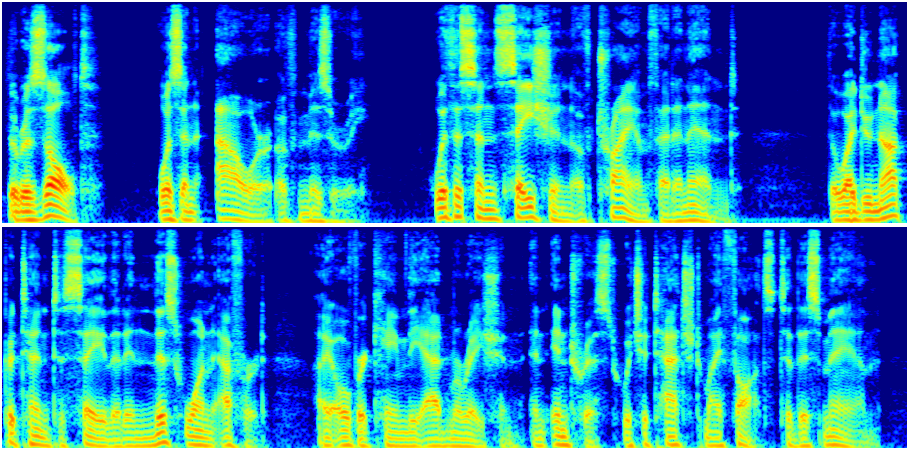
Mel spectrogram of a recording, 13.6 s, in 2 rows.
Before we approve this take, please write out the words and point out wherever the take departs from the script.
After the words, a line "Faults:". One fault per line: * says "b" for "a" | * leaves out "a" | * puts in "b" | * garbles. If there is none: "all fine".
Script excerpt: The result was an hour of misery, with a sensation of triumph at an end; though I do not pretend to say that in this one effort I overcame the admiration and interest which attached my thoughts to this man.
The result was an hour of misery, with a sensation of triumph at an end; though I do not pretend to say that in this one effort I overcame the admiration and interest which attached my thoughts to this man.
Faults:
all fine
